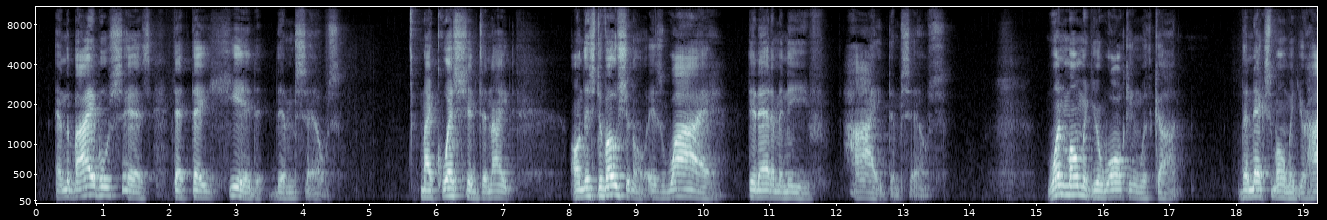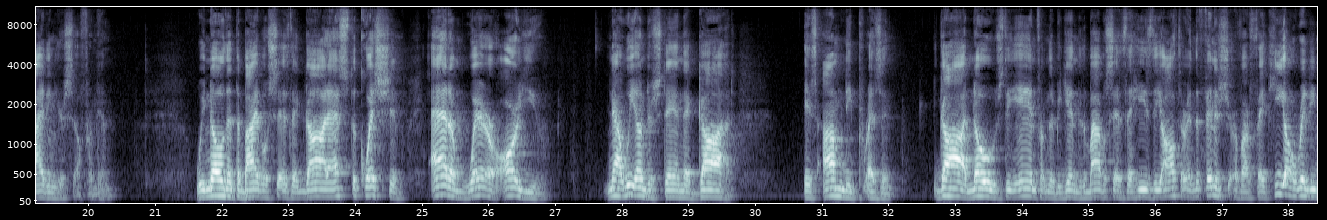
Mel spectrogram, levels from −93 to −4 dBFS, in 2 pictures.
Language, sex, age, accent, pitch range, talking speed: English, male, 30-49, American, 110-135 Hz, 125 wpm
